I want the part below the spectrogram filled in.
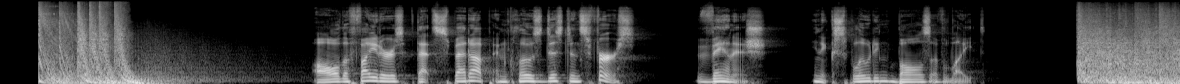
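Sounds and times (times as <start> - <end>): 
spaceship cannons and bomber turrets firing: 0.4 - 2.7, 10.8 - 11.7
speech: 3.2 - 9.9.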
